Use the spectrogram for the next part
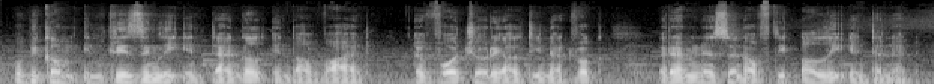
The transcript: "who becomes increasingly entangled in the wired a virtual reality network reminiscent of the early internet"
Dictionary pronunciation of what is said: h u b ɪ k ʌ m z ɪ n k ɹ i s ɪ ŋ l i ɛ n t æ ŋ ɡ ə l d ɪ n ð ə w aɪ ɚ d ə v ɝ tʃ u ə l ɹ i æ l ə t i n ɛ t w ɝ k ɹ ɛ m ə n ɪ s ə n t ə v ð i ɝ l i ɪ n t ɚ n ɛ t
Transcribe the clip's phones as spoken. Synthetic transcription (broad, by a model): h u b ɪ k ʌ m ɪ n k ɹ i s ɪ ŋ l i ɛ n t æ ŋ ɡ ə l d ɪ n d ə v aɪ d ə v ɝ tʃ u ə ɹ i æ l ə t i n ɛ t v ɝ k ɹ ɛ m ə n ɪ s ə n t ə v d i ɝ l i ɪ n t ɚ n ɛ t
